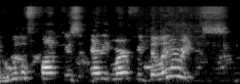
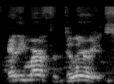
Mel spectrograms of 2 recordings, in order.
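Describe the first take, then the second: First: Outraged confusion. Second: Higher, offhand naming of the classic; matter-of-fact comics. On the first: Young comic who never heard of Eddie Murphy, bewildered. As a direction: squeal it in total disbelief. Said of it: "I was like". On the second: Other comics naming Eddie Murphy's special, offhand. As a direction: toss it off like everyone knows it. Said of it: "They're like". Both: Retold or imitated.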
